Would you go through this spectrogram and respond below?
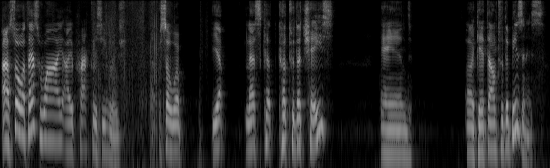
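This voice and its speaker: A man with a Korean accent, a native Korean speaker practicing English in a casual vlog, slightly tipsy and halting, full of hesitation fillers. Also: a little high, animated. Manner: halting, many drawn-out fillers. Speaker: English learner vlogging. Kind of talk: casual talk and reading aloud.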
